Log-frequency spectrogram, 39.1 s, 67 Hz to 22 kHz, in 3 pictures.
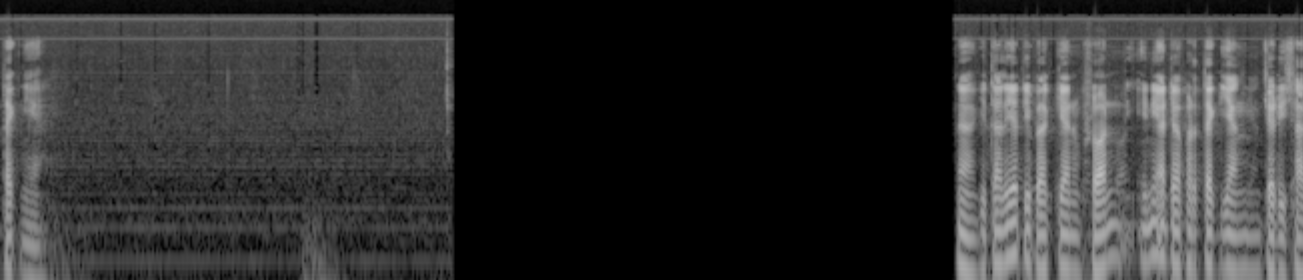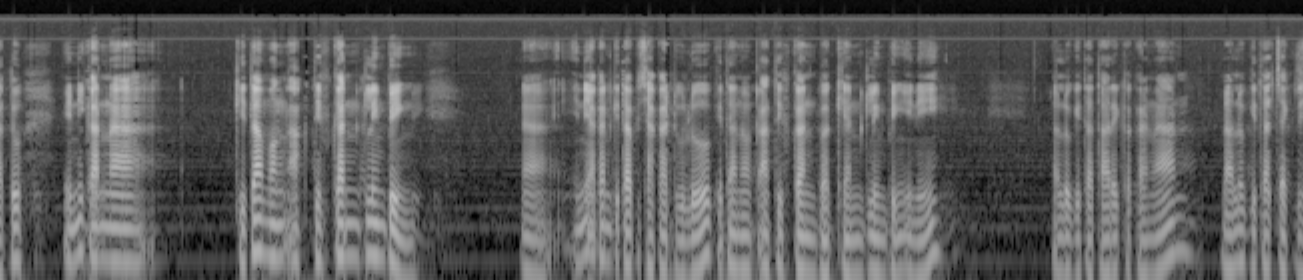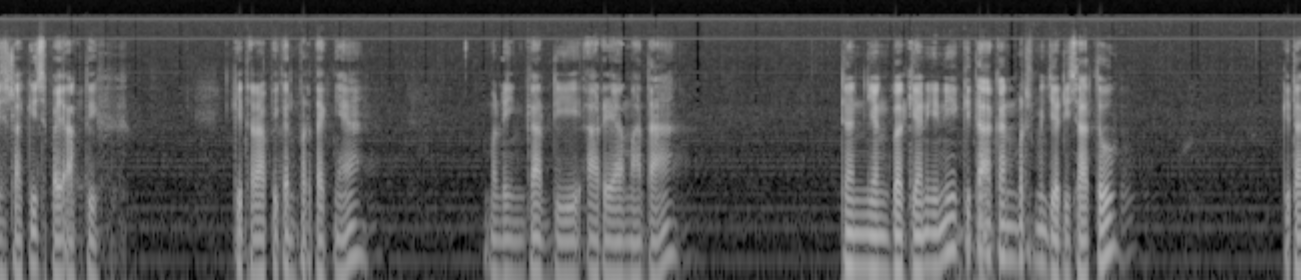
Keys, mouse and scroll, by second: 1.0 click, 1.4 click, 3.0 click, 3.5 click, 5.1 click, 5.5 click, 7.4 click, 9.8 click, 11.5 click, 13.0 click, 14.5 click, 15.8-17.1 scroll up 1, 17.1-17.8 scroll up 2, 17.8-18.4 scroll down 1, 18.8 click, 22.4-23.9 drag, 25.6-26.7 drag, 28.2 click, 28.8 click, 31.9-32.3 scroll down 2, 32.3-34.4 scroll up 1, 34.5 click, 35.0 click.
